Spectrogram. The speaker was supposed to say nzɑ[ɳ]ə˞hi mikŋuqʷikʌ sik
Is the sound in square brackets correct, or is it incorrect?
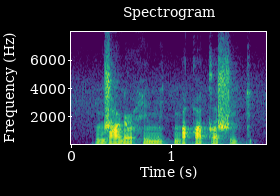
correct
